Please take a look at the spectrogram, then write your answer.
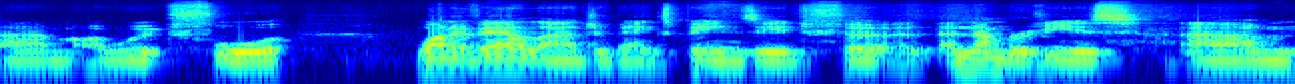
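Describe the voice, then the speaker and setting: A man with a New Zealand accent talks in a fairly low voice, his intonation flat and monotone. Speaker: IT consultant, former enterprise architect. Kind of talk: podcast interview. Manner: halting, many fillers and repetitions.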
